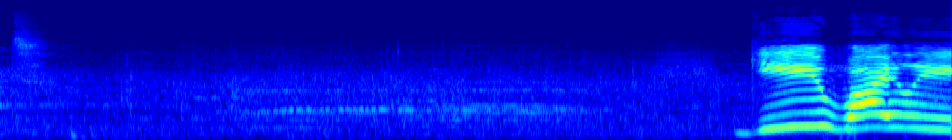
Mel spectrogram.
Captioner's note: crowd applauding; crowd cheering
